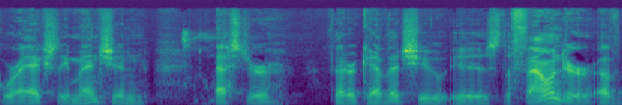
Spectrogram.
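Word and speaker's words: Fedorkevich: I actually mention Esther Federkevich, who is the founder of the Fed Agency. Yes. Up to that point, I had always mispronounced her name. I had always thought I thought it was Fedorkovich.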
